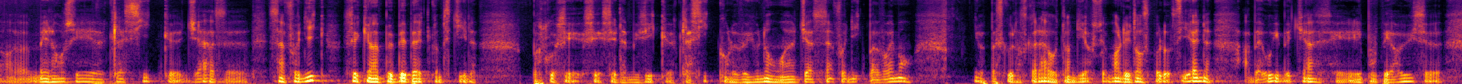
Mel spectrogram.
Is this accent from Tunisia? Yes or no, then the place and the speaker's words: yes; Tunisia; born there; also born or lived in Algeria; mon grand-père qui est de Sfax en Tunisie, voilà, parce que je suis né en Tunisie, hein, j'ai des belles racines d'Afrique du Nord, je passais le bac à Alger à 18 ans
